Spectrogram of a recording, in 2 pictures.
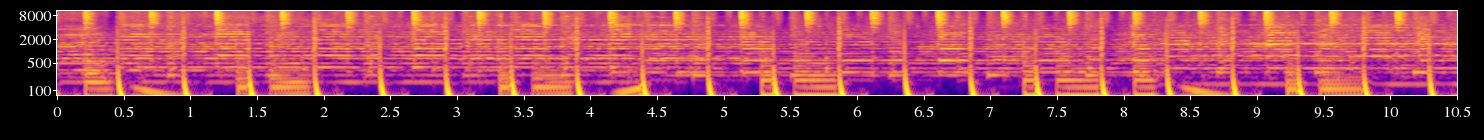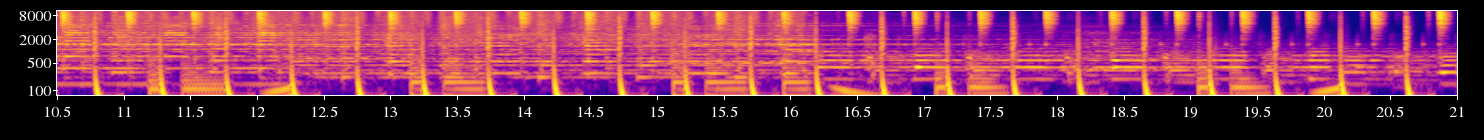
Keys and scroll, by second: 19.6 g.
